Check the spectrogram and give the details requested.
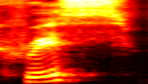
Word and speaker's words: XRS: But, um I I just bought a a it's supposed to be pronounced Chris wig, but it says XRS.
